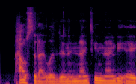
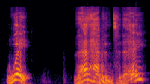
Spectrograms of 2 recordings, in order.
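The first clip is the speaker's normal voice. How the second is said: excited; 5 semitones higher, 7 dB louder, slower than usual. Acted. Announcing the segment title.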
